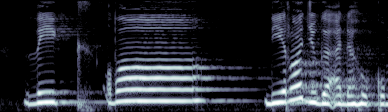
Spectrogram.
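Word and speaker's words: ذكرى: Huruf ro dibaca tafkhim karena barisnya fathah. Cara bacanya ditebalkan. Zikro.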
